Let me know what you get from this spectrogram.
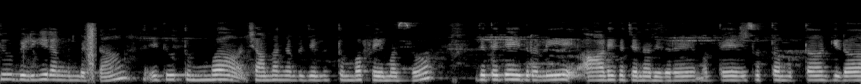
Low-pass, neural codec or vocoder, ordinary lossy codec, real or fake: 7.2 kHz; none; MP3, 32 kbps; real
